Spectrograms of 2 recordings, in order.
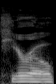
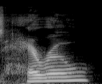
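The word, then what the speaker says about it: Herro: I would like to point out the fact that I know his name is technically pronounced Hero, but before he got to college, he was originally at Wisconsin, it was Harrow, and this Hero thing has been the change over the last couple of years.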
